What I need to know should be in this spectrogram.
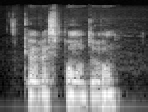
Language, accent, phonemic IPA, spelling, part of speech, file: French, Canada, /kɔ.ʁɛs.pɔ̃.dʁɔ̃/, correspondrons, verb, LL-Q150 (fra)-correspondrons.wav
- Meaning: first-person plural future of correspondre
